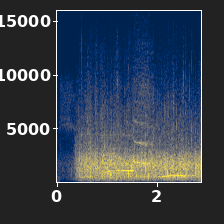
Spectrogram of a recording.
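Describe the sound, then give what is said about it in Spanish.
Sustained applause from a crowd kicks in after a brief quiet moment, a dense, steady wash of clapping with a few faint whistles riding over it. “Esto es, pará, esto, amerita. Amerita. Aplausos.”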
